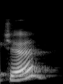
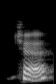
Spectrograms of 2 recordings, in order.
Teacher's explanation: The only difference is when you say j, there's a vibration in your vocal cords.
